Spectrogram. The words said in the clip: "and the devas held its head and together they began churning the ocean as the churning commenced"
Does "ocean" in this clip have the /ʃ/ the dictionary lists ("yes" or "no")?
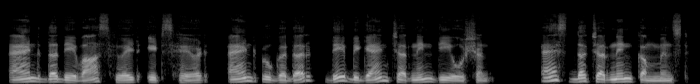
yes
